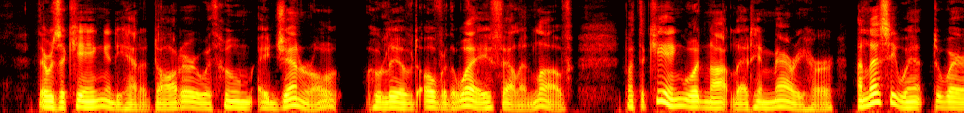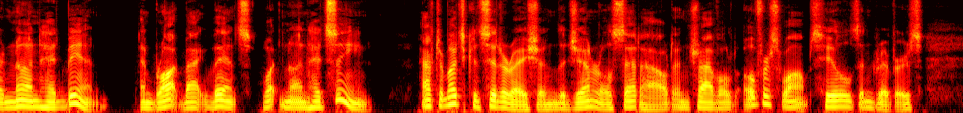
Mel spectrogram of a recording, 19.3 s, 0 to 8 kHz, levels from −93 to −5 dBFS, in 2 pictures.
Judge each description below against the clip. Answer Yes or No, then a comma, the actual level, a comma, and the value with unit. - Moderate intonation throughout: Yes, average, 3.5 semitones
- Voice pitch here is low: Yes, low, 105 Hz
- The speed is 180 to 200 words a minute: Yes, average, 185 wpm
